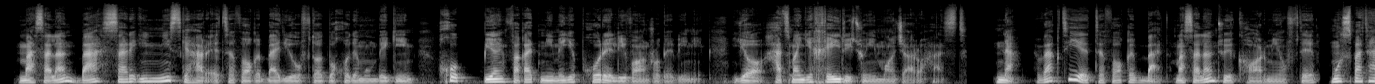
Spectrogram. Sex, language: male, Persian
